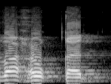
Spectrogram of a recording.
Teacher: قاف کو پر پڑھیں گے۔ قاف حروف مستعلیہ میں سے ہے۔ حروف مستعلیہ 7 ہیں جن کا مجموعہ خصہ ضغط نقض ہے، جو ہمیشہ ہر حال میں پر پڑے جاتے ہیں۔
